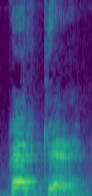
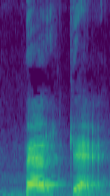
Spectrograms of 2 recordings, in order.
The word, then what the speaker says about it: perché: Perché. Why? Perché. With a little accent on the E. Perché. Why? Perché.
